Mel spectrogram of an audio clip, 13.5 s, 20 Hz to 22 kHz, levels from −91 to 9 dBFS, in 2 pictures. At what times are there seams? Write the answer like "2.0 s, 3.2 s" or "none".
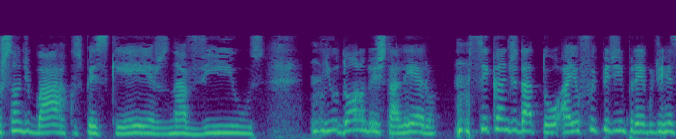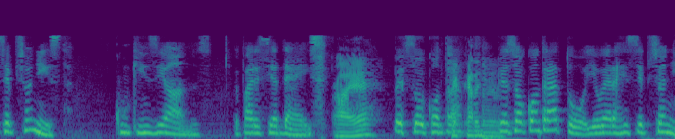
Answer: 3.0 s, 7.6 s, 9.6 s, 11.6 s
